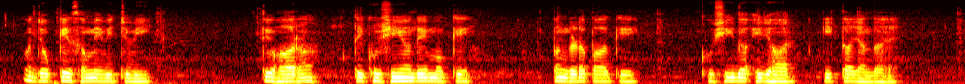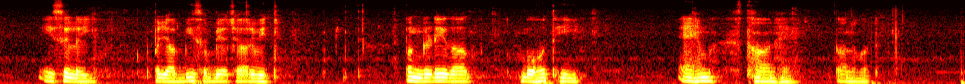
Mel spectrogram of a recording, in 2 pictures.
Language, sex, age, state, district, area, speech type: Punjabi, male, 30-45, Punjab, Faridkot, rural, spontaneous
